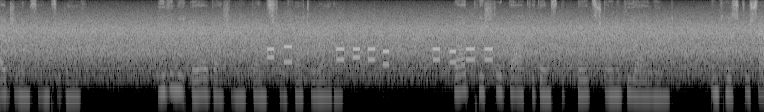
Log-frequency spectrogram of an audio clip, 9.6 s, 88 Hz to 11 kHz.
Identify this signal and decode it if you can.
DTMF, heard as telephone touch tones, dialled by hand, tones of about 90 ms, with radio hiss, a squelch burst at the end and speech in English. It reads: 06 8081 8488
